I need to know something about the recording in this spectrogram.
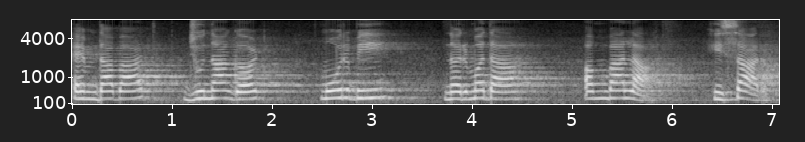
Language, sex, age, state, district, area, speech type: Goan Konkani, female, 18-30, Goa, Bardez, rural, spontaneous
